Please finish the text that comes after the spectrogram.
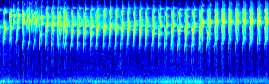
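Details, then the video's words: Lovebird ngekek song, played to spur other lovebirds into singing: an unbroken, high, scratchy chatter of crisp notes repeated about four times a second, briefly speeding up midway, over a faint low background hum. "PANCINGAN LOVE BIRD NGEKEK"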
